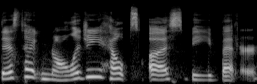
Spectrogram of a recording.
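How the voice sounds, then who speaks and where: With an Appalachian accent, a woman speaks in a high voice with lively intonation, the sound dry and close with no echo. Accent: Appalachian Southern US. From Hazard, Kentucky, Appalachia. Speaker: dentist. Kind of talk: podcast interview answer.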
